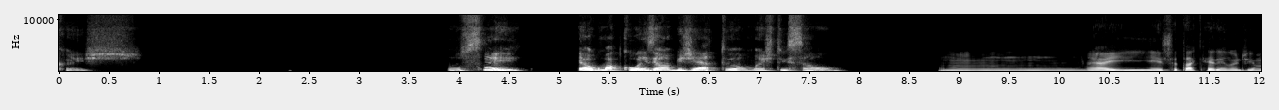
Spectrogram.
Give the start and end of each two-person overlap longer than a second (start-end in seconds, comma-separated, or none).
none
